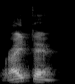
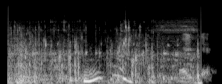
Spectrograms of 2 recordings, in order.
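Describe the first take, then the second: First: Said in the usual way. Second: High, loud excited call-out. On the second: Real, not acted. Diver spotting a halibut, excited call-out. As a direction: point it out with a thrill. Pointing out a fish.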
